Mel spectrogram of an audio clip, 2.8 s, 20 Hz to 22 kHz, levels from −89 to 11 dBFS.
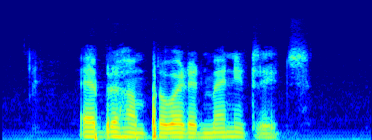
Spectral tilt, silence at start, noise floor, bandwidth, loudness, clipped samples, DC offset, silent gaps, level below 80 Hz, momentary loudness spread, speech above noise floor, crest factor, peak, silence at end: -8.5 dB/octave; 0.6 s; -58 dBFS; 6.4 kHz; -26 LUFS; under 0.1%; under 0.1%; none; -48 dBFS; 16 LU; 33 dB; 24 dB; -2 dBFS; 0.5 s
